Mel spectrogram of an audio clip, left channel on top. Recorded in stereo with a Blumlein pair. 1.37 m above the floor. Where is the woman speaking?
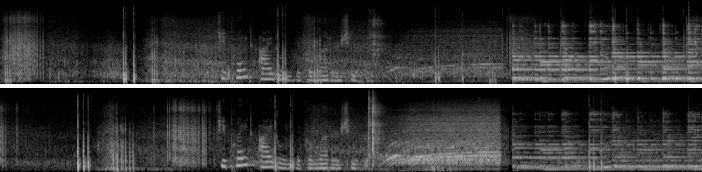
10° right, 1.0 m.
